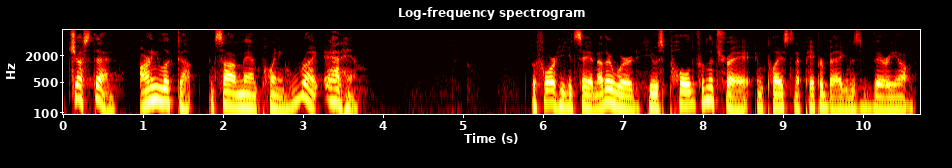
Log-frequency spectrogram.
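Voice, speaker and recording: A man reads a children's picture book aloud. His voice is mellow and relaxed, with lively, varied intonation that carries the narration expressively. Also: medium pitch, normal speed.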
